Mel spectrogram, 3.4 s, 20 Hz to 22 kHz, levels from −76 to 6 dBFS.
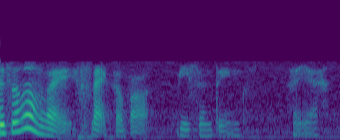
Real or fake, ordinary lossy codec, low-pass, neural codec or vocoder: real; MP3, 24 kbps; 3.6 kHz; none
